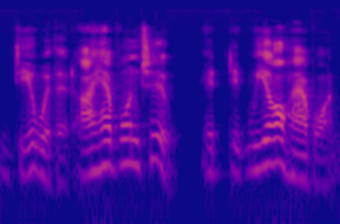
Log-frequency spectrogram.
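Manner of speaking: normal talking voice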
